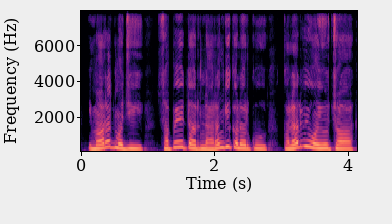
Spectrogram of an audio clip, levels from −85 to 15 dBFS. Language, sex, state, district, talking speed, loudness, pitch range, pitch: Kumaoni, male, Uttarakhand, Tehri Garhwal, 175 wpm, -13 LUFS, 205-255 Hz, 220 Hz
